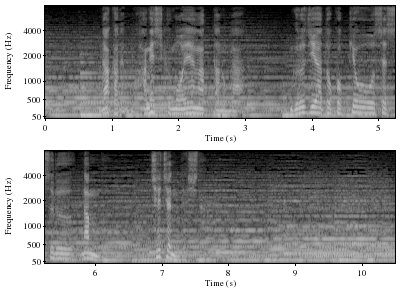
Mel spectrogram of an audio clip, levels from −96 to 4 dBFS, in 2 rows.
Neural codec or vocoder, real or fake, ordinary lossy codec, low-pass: none; real; none; none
